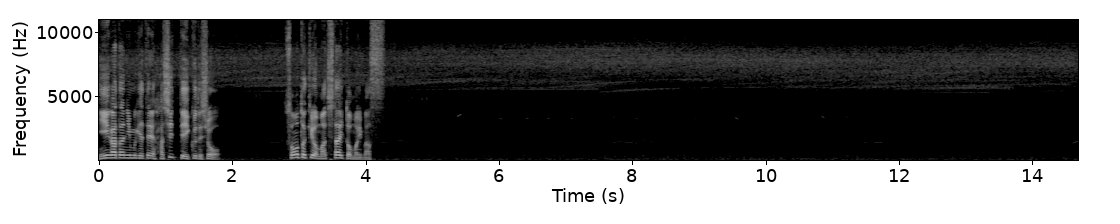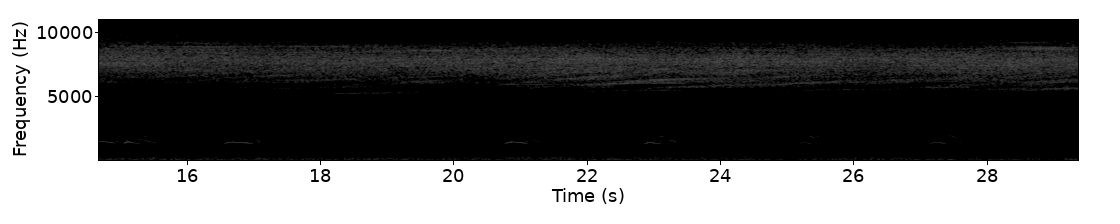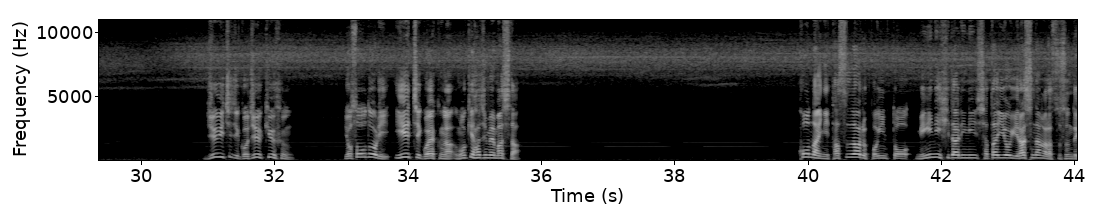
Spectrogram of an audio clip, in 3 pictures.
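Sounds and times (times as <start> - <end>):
steady high hiss: 0.0 - 9.2, 29.2 - 44.0.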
